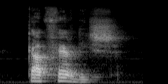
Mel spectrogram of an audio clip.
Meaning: Cape Verdean
- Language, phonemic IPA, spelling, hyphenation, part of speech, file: Dutch, /ˌkaːpˈfɛr.dis/, Kaapverdisch, Kaap‧ver‧disch, adjective, Nl-Kaapverdisch.ogg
